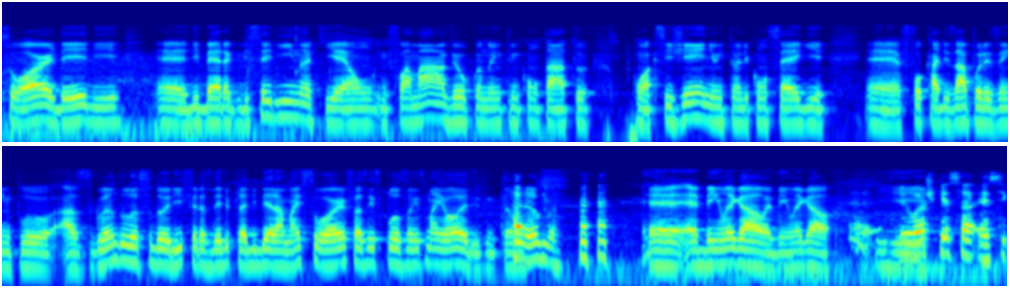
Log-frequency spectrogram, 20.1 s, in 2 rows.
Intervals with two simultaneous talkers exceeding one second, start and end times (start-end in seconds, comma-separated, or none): none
